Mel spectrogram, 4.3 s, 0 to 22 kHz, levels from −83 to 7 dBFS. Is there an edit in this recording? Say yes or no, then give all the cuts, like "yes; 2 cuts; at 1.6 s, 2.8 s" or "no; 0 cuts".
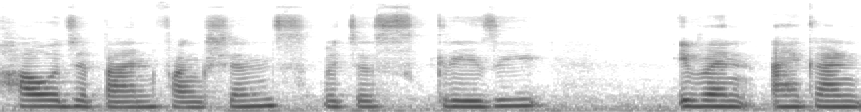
no; 0 cuts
